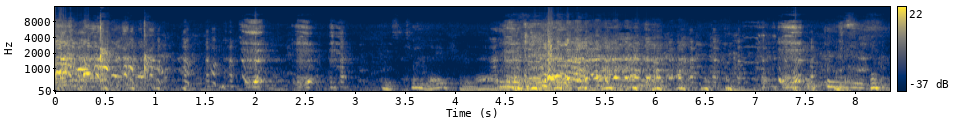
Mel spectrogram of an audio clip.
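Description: A middle-aged man laughs.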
